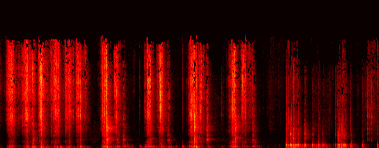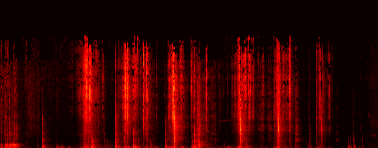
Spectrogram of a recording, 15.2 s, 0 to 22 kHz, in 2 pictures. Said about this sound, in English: Some of this is quite big, so I'm chopping it into sort of 1 centimetre cubes, and then I'm going to chop it again down the middle.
